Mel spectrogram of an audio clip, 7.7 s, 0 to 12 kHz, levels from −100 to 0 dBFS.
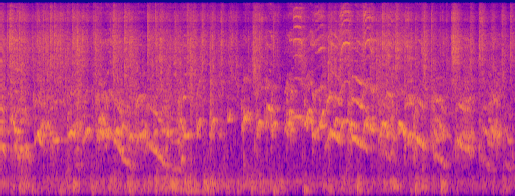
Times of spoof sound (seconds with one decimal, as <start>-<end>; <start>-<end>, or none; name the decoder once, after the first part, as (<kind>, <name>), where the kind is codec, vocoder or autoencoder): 4.5-6.1 (vocoder, BigVGAN v2)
